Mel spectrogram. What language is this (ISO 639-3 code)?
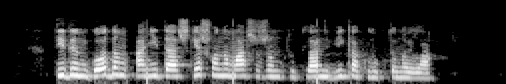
chm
